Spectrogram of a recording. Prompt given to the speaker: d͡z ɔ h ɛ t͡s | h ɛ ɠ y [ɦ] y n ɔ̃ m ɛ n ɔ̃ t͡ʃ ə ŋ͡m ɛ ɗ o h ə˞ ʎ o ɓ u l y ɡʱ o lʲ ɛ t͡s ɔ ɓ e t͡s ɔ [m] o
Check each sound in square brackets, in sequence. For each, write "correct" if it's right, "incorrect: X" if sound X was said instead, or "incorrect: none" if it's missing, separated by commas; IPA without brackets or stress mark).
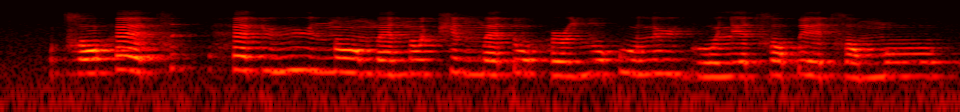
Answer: correct, correct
